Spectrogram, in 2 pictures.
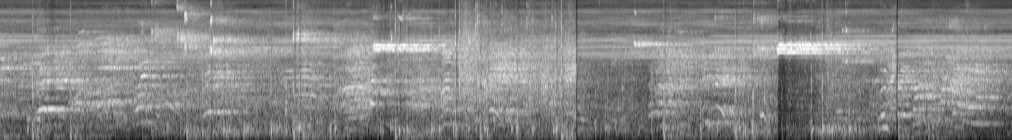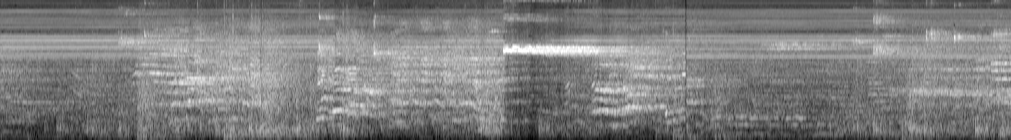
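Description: A crowd of spectators chatters and calls out in an echoing gym.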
